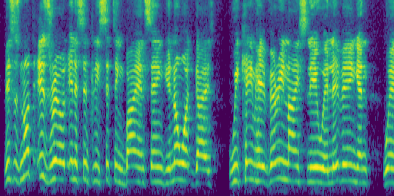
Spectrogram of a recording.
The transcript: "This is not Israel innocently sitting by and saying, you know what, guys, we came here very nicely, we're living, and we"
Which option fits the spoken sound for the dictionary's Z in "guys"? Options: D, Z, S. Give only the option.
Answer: Z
